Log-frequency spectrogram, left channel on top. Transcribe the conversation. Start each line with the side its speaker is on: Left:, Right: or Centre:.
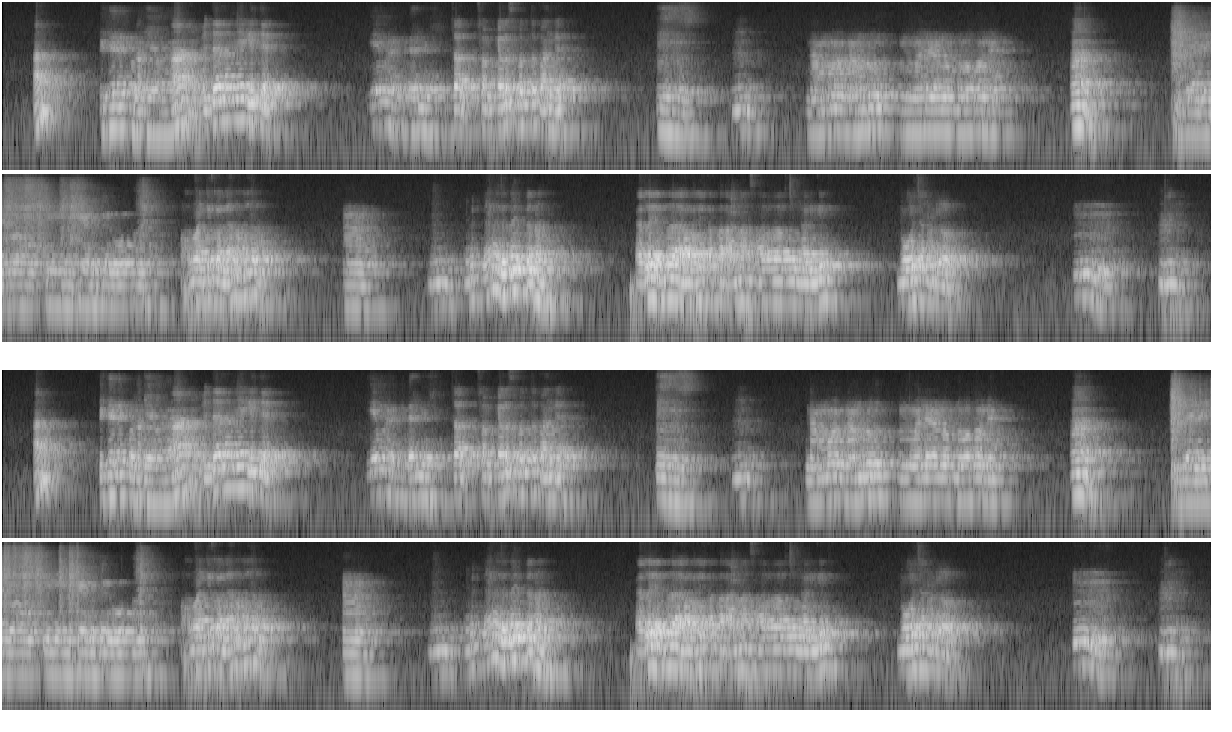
Left: ಆ
Right: ವಿದ್ಯಾಲಯಕ್ಕೆ ಹೋಗಿದ್ದೀಯಾ
Left: ಆ,
Right: ಇವಾಗ
Left: ಹಾ ವಿದ್ಯಾಲಯನಾಗ ಇದ್ದೆ
Right: ಏನ್ ಮಾಡತ ಅಲ್ಲಿ
Left: ಸ್ವಲ್ ಸ್ವಲ್ಪ ಕೆಲಸ ಬತ್ತು ಬಂದೆ
Right: ಹ್ಮ್ ಹ್ಮ
Left: ಹ್ಮ್
Right: ನಮ್ಮ ನಂಬರುೂ ಮಲ್ಲಿರ ನ ನೋಕಣ
Left: ಹ್ಮ
Right: ಜ ಲಾಯಕ್ ಜವ ವೋಗಕ್ತಿ ನೀ ಎ ಕೆೇಳು ಇವ ಮನೆ
Left: ಬಲ್ಟ ಕಲ್ಯನ ಒಂದು
Right: ಹ್ಮ್
Left: ಹ್ಮ್ ಇವತ್ತ ಏನ ಇದಐತಾನ ಎಲ್ಲ ಇದ ಅವ ಯಾಕತ್ತಾರ ಅನ್ನ ಸಾರಾರ ಅಡಿಗೆ ಭೋಜನ ಅದವು
Right: ಹ್ಮ್
Left: ಹ್ಮ್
